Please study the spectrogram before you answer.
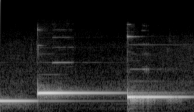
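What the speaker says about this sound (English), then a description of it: "you're familiar with the NBC chime" Three NBC chimes ring out in sequence, each clear bell-like tone struck and left to decay, the second higher than the first and the third slightly lower, alone against silence.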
